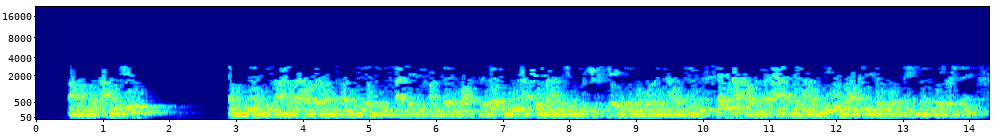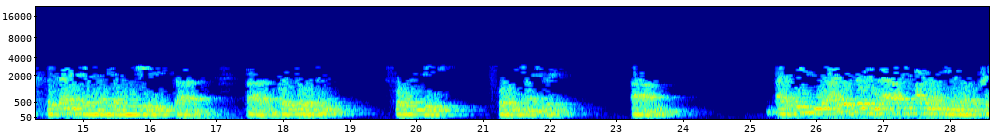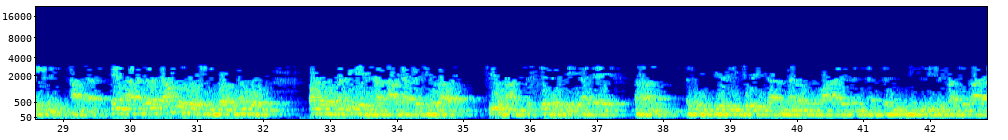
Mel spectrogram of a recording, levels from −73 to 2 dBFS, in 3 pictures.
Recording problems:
distortion; heavy; 6 dB below the speech
off-mic speech; far
garbled, watery; badly; nothing above 3 kHz
room echo; noticeable; dies away in 0.7 s

